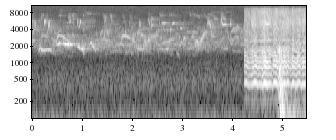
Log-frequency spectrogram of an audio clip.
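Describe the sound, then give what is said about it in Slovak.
Birds chirp softly in the background, then a loud hornet buzz cuts in near the end as a hornet flies around a person trying to catch it, a steady droning hum that continues to the end with a slightly wavering pitch. “Takže chytím včelu, ktorá je napravo a pokúsim sa teraz chytiť sršňa, ktorý poletuje okolo mňa.”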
